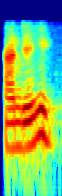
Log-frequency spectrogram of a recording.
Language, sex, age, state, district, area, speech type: Punjabi, male, 30-45, Punjab, Kapurthala, rural, conversation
